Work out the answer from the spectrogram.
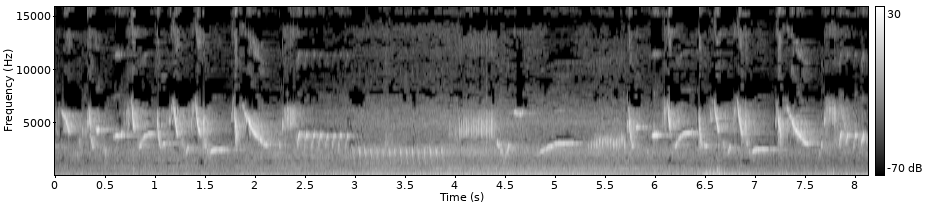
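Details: Canary master song for training young singers: quick chirped notes in bursts, a low rolled trill, a brief buzzy swell, then more rapid sweeping high chirps, with faint background hiss.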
